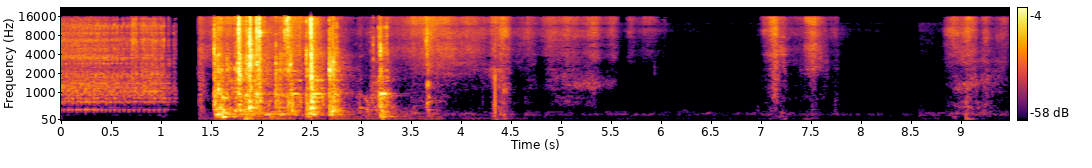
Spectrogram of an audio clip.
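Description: An overlock sewing machine serges the full edge of a fabric panel for a zero-waste multipurpose bag, running in a loud close burst of whirring stitches that fades into quieter intermittent mechanical ticks and short runs.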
